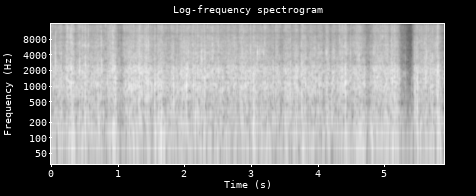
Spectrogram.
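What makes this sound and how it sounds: Fingertips and short nails rub and scratch across the fabric petals of a bunch of artificial yellow sunflowers with textured brown centers. The result is a steady, bright, crinkling scratch with very little low end, briefly pausing near the end before resuming.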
